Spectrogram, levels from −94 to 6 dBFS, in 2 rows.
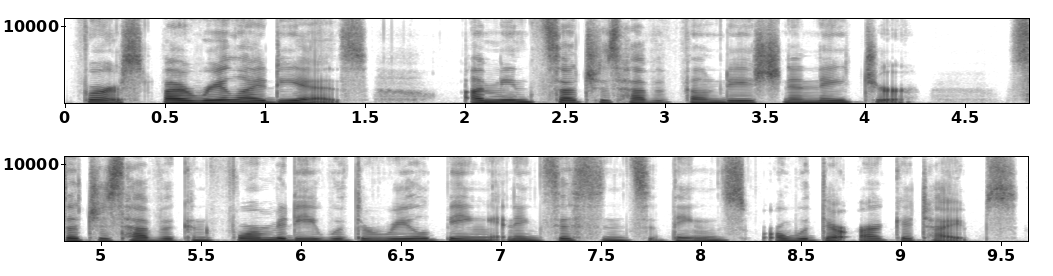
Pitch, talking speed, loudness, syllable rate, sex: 220 Hz, 185 wpm, -21 LUFS, 5.1 syllables/s, female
